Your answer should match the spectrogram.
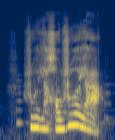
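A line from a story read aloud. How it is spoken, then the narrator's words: Mumbling to himself. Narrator (Chinese): 他还在喃喃自语地说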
